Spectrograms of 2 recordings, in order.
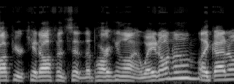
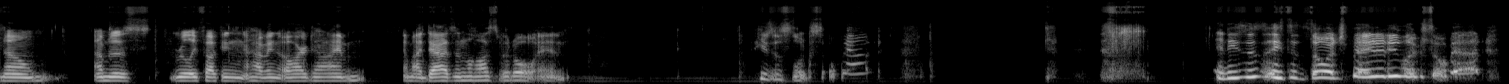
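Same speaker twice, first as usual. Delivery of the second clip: tearful, crying voice; 3 dB quieter than usual. Admitting to having a really hard time: crying. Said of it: "Me crying like a little baby".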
